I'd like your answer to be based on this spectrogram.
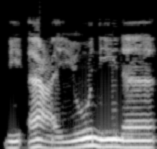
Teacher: انتبهي لكلمة بأعيننا فيها كسرة في النون الأولى وفتح النون الثاني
